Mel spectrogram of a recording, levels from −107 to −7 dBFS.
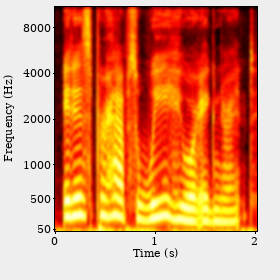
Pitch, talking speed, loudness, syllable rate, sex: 205 Hz, 205 wpm, -16 LUFS, 5.9 syllables/s, female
